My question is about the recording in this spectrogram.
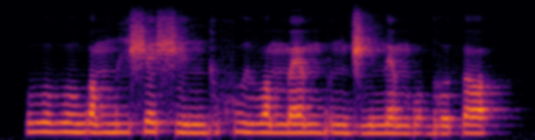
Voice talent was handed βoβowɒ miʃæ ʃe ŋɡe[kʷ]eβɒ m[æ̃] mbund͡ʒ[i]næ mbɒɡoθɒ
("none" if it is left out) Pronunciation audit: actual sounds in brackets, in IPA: xʷ, æ, i

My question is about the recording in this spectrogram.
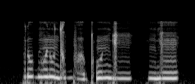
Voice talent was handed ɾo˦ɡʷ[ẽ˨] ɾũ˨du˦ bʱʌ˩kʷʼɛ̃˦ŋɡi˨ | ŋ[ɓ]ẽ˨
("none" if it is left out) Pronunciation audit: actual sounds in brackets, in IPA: ẽ˦, ɡ

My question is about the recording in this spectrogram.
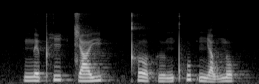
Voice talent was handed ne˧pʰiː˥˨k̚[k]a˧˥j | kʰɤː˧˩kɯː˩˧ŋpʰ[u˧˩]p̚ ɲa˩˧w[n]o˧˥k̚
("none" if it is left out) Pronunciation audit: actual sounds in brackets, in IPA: t͡ɕ, u˥˨, n

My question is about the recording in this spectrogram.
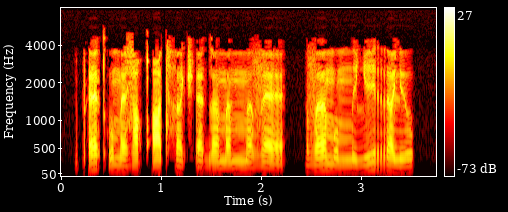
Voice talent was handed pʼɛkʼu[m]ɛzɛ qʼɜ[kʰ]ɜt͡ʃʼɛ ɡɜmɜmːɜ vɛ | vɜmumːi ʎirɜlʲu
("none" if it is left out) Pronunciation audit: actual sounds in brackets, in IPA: m, tʰ

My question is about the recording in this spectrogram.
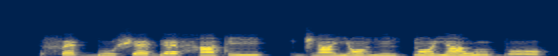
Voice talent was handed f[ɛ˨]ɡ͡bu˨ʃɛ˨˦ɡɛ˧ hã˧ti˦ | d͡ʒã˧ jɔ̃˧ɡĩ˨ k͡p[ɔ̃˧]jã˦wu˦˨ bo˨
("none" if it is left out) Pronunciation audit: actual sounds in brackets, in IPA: ɛ˨, ɔ̃˧

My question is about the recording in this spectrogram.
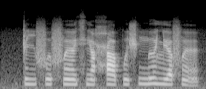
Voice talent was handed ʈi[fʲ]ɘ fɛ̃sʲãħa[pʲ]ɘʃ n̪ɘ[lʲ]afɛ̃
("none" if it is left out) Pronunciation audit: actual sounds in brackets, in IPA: f, p, lʲ

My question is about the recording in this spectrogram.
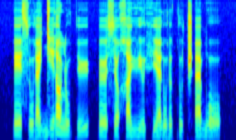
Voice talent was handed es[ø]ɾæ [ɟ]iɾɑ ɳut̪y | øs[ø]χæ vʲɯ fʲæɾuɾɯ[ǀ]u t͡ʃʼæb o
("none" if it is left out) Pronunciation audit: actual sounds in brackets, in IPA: u, ɟ, ø, t̪

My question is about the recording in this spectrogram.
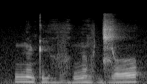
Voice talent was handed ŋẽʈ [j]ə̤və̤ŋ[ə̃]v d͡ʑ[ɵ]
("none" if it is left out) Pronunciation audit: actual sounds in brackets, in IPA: j, ə̃, ɤ

